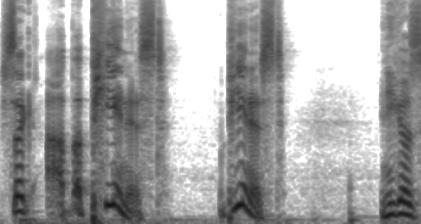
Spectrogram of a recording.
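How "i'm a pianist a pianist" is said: put-on elderly woman character voice. Telling a joke about a substitute teacher and her pianist line, imitating an old lady. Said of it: "like she's like an old lady".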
